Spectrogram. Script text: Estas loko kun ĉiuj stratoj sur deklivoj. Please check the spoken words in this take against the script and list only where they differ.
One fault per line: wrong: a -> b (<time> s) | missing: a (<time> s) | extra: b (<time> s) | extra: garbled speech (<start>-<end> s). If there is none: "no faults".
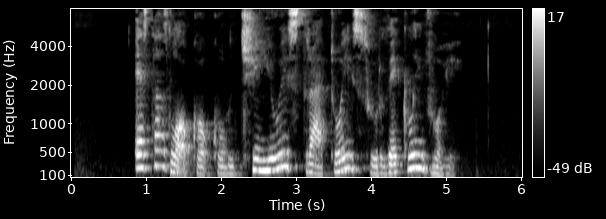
no faults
